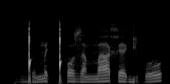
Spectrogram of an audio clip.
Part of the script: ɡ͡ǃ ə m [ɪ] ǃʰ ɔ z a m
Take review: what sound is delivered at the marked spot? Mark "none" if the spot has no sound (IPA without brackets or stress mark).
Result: ɛ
